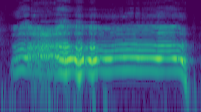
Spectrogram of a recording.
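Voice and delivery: high, loud cry of a beaten giant; pained moan. A narrator's reading. Fallen Cyclops crying out under Percy's sword. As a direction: cry out at the blade tip. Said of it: "Polyphemus moaned".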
